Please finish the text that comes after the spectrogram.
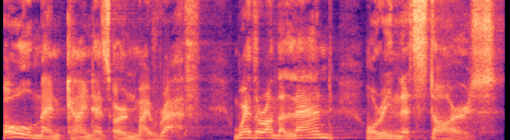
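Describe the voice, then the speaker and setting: A man's voice: medium pitch, very animated, takes it slowly, a bit bright, full character voice. An actor voicing a haughty, wrathful sea king in a video game, imperious and formal. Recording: long echoey hall reverb.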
